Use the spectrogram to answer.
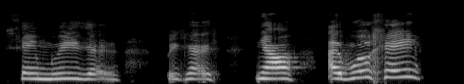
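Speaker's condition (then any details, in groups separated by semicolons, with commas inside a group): Cerebral palsy; impaired speech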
